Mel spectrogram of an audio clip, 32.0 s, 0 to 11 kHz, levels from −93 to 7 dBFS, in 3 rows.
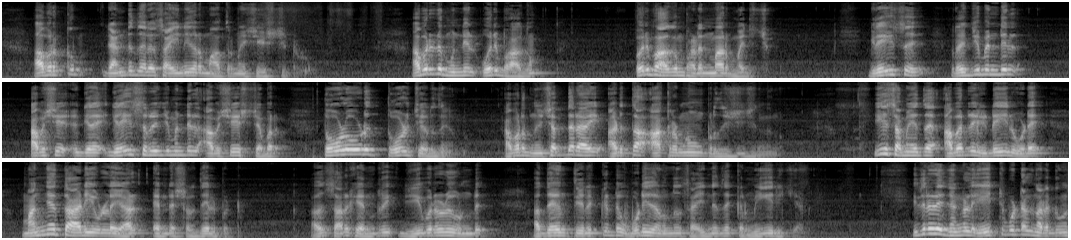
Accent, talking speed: Indian, 80 wpm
